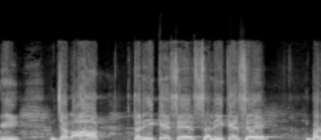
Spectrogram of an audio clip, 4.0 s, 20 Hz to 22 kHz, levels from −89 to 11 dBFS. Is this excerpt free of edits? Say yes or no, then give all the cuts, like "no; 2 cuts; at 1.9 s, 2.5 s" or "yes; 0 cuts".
yes; 0 cuts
